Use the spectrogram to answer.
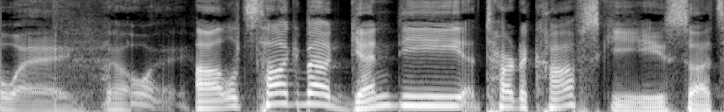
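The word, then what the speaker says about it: Genndy Tartakovsky: no way no way uh let's talk about gendi tartakovsky so that's how you say his name I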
